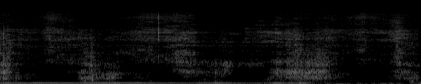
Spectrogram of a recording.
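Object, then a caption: Bamboo cutting board. A large, flat, solid bamboo cutting board shaped like Michigan is slowly scratched and rubbed with long nails. The sound is a soft, continuous, bright rasping hiss that swells and fades in slow waves, with a faint low hum underneath.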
